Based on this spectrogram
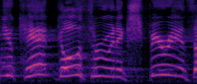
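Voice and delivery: ordinary delivery

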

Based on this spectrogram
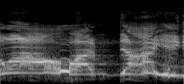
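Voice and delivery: high, drawn-out hammed-up death wail; mock pain. Father playing the dying lie for daughter, mock pained wail. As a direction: play-act dying in agony, very high. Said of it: "the fact that I was in pain".

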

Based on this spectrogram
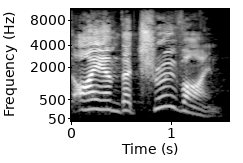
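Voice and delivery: slow, loud, sure declaration; Jesus declaring to his people, bold and confident. Acted. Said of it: "says very boldly and very confidently".

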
